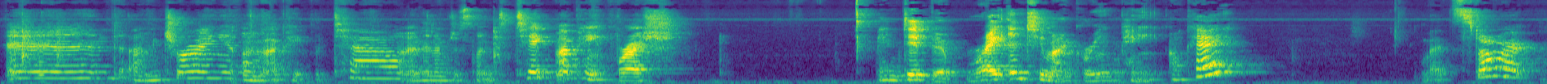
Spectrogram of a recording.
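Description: A woman speaks to young children in an unhurried, encouraging way, checking in often as she gives simple instructions. Her voice sits a little high and swings widely in pitch. The sound is that of an echoey indoor room. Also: sing-song, fairly bright tone, slight background noise. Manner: encouraging, frequent check-in questions. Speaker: preschool teacher hosting an art lesson. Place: small indoor classroom-style room.

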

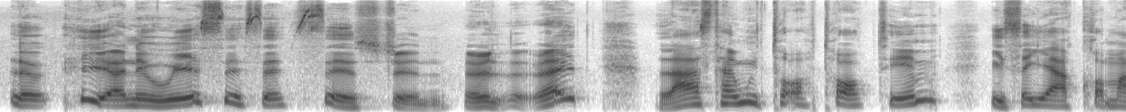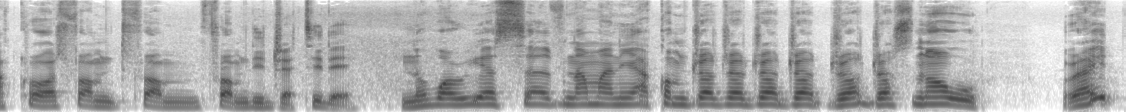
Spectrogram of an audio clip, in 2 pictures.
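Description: A shifty small-time crook in a radio drama. He has a Tobagonian accent and stammers badly, repeating words as he pushes and dodges. His pitch leaps around, in a dry, close recording. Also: expressive, normal speed, no room sound. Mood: evasive, insistent. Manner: evasive, repetitive, pushy. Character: shifty, nervous male crook collecting money, stammering.

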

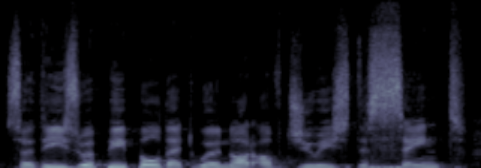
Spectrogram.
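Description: A man in his thirties with an Afrikaans accent, preaching a sermon on a church stage into a handheld mic in a relaxed, conversational way with restarts. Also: high-pitched, moderate pace. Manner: conversational, with frequent filler and repeated words. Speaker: pastor. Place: large church stage, indoors.

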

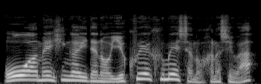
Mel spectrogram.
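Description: Lively, dry-sounding book narrator. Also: mid-range voice, moderate pace, no echo. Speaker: audiobook narrator. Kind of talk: scripted book read-aloud narration.

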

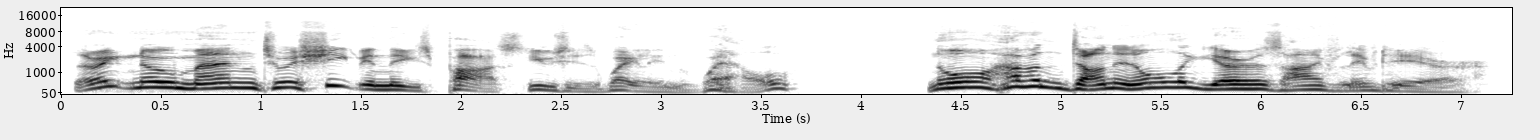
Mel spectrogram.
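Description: A man's voice: fairly high pitch, huge pitch swings, a little slow, fairly bright tone, voice pushed up, full character voice. A man voicing a superstitious old shepherd in a storybook, with a rustic English country dialect and a grave, folksy, emphatic way of warning. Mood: reassuring.

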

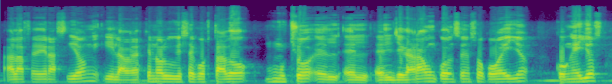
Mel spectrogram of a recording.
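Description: Regular-pitched guy on sports radio, stumbles and repeats a lot, ends lines with ¿no?. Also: fairly even intonation, brisk, a little mellow. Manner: hesitant, repeats words, tags with "¿no?". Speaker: radio show panelist. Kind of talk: casual radio talk.

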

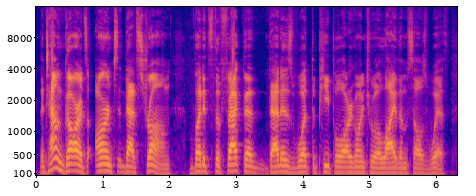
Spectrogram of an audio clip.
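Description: A man in his thirties hosting a tabletop game guide, telling the story in an emphatic, deliberate way. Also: medium pitch, fairly bright tone. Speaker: host and game master giving advice.

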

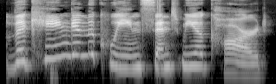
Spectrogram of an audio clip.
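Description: Middle-aged woman, children's read-aloud, unhurried and very animated. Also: high-pitched. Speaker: storyteller reading a picture book aloud. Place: small room at home.

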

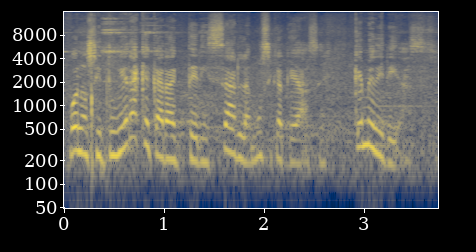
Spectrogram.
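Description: A woman's voice: fairly high pitch, lively intonation, a little fast, slight background noise. A woman interviewer asking short, direct questions.

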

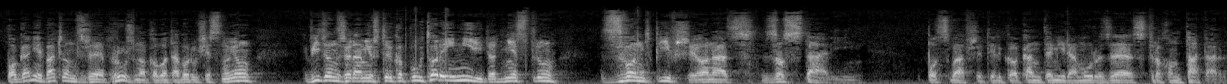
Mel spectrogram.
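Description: An actor playing a grave soldier chronicler, recounting a hard retreat in a dramatised radio narration. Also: male voice, on the low side, animated, moderate pace, breathy edge. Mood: grim relief.

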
